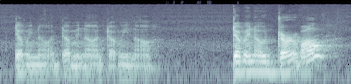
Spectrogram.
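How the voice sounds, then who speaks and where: A woman with a Finnish accent. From Finland. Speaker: video blogger. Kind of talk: casual monologue. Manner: non-native, some pronunciation mistakes.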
